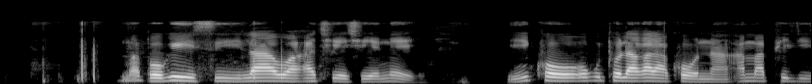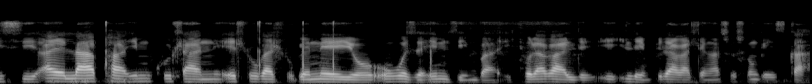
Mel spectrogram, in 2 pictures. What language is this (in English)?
North Ndebele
